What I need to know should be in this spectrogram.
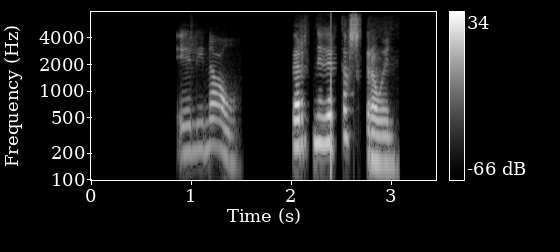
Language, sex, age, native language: Icelandic, female, 40-49, Icelandic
